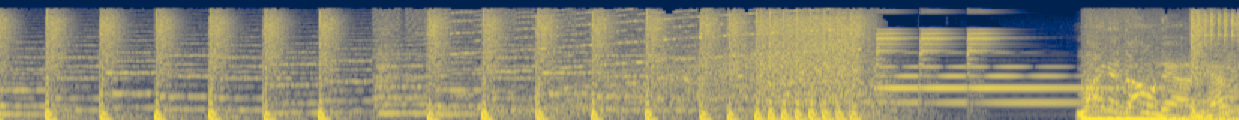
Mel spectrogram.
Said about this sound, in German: Da-da-da-da. Gong.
